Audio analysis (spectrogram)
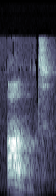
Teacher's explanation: la A y la U no suena exactamente como la O profunda, O, pero suena entre una A común y una O. Es aunt, y esto es ant.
